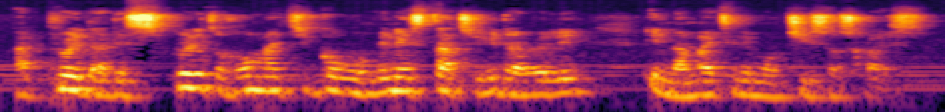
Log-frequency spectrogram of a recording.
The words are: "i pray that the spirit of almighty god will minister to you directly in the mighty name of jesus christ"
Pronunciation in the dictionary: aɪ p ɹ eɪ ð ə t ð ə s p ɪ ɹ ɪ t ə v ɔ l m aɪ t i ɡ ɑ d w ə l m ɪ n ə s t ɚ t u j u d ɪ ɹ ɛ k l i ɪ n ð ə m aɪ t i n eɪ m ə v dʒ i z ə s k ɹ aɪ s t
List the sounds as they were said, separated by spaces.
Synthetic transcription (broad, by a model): aɪ p ɹ eɪ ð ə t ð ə s p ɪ ɹ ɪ t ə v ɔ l m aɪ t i ɡ ɑ d w ə l m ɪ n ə s t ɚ t u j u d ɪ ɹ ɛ l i ɪ n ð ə m aɪ t i n eɪ m ə v dʒ i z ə s k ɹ aɪ s t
